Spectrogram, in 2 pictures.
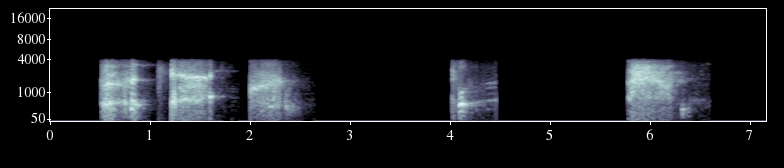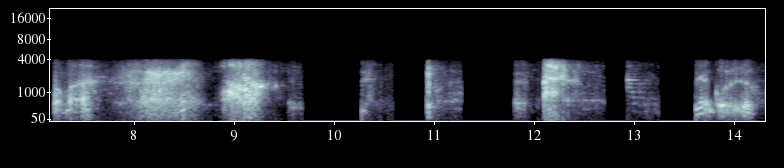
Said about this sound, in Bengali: খুব কাশি হচ্ছে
